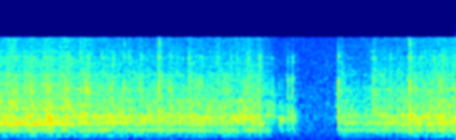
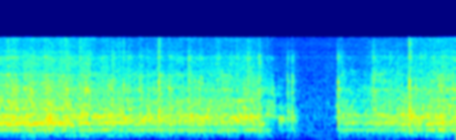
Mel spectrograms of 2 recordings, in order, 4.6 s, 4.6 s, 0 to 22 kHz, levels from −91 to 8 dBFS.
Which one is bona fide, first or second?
first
